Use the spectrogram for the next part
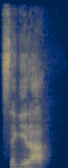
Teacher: Seguirá, última mais forte, oxítona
